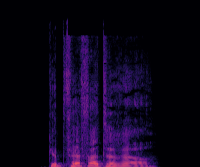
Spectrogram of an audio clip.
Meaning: inflection of gepfeffert: 1. strong/mixed nominative masculine singular comparative degree 2. strong genitive/dative feminine singular comparative degree 3. strong genitive plural comparative degree
- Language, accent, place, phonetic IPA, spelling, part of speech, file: German, Germany, Berlin, [ɡəˈp͡fɛfɐtəʁɐ], gepfefferterer, adjective, De-gepfefferterer.ogg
